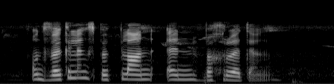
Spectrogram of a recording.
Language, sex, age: Afrikaans, female, 20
